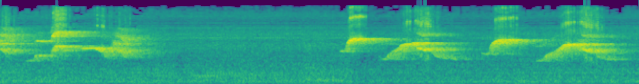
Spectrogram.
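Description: A cockatiel sings a string of bright, whistled notes that swoop up and then down.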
